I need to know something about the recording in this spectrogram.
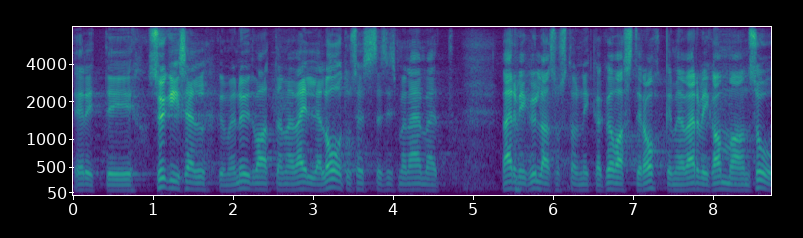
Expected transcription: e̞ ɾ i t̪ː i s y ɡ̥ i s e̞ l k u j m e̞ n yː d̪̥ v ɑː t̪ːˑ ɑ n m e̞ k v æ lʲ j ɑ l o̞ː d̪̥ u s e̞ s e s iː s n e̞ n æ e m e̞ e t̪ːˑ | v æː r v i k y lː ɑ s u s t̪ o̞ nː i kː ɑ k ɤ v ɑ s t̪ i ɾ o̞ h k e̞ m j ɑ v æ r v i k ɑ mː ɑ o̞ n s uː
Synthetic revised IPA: e̞ ɾ i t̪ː i s y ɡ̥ i s e̞ l k u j m e̞ n yː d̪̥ v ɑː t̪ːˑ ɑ m e̞ v æ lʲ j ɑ l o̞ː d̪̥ u s e̞ sː e s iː s m e̞ n æ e m e̞ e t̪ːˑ | v æ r v i k y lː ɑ s u s t̪ o̞ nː i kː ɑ k ɤ v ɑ s t̪ i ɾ o̞ h k e̞ m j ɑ v æ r v i k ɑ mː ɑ o̞ n s uː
